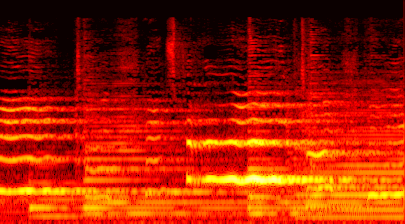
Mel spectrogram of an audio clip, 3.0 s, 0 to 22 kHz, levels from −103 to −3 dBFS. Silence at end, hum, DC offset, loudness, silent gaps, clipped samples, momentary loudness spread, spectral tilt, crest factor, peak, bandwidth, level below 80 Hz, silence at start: 0 s; none; under 0.1%; -23 LUFS; none; under 0.1%; 22 LU; -4.5 dB/octave; 18 dB; -8 dBFS; 10 kHz; -68 dBFS; 0 s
